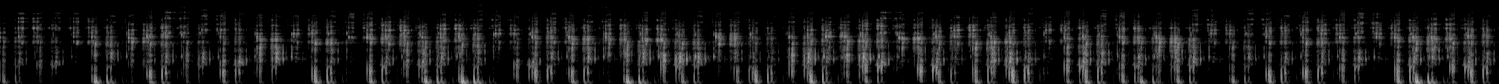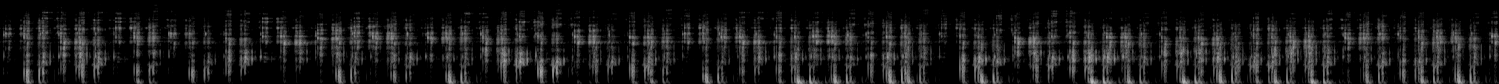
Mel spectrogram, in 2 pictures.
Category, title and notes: Sound effects > Electronic / Design
Perc Loop-Interesting Granular Percussions Loop 4
All samples used from phaseplant factory. Processed with Khs Filter Table, Khs convolver, ZL EQ, Fruity Limiter. (Celebrate with me! I bought Khs Filter Table and Khs convolver finally!)
Percussion, Loop, Abstract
